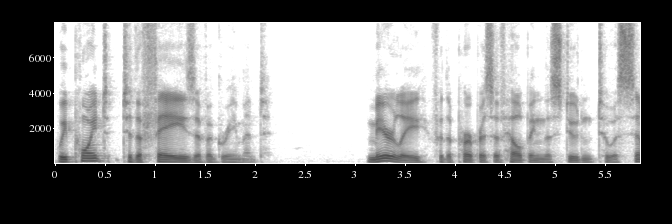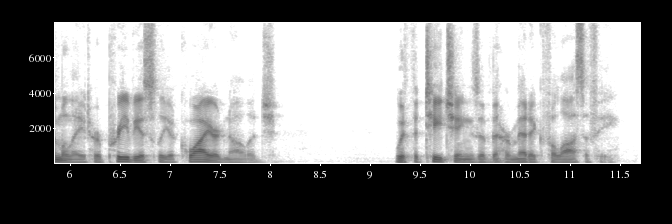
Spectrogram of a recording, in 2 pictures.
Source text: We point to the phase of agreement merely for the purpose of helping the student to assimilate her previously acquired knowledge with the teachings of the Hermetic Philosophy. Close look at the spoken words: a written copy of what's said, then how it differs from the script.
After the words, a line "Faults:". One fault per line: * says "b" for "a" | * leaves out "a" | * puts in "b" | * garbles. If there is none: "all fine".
We point to the phase of agreement merely for the purpose of helping the student to assimilate her previously acquired knowledge with the teachings of the Hermetic Philosophy.
Faults:
all fine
